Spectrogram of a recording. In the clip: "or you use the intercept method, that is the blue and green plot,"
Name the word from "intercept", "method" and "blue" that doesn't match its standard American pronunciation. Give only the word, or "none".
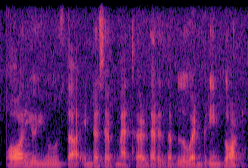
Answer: method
